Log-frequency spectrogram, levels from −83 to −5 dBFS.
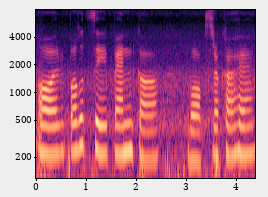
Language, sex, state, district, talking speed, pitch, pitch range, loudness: Hindi, female, Punjab, Pathankot, 110 wpm, 215 Hz, 200-220 Hz, -17 LUFS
